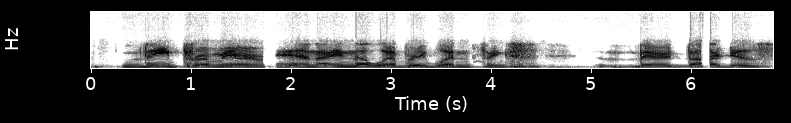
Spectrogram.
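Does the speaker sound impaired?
Yes: Parkinson's disease; diagnosis led to medicinal cannabis use.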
